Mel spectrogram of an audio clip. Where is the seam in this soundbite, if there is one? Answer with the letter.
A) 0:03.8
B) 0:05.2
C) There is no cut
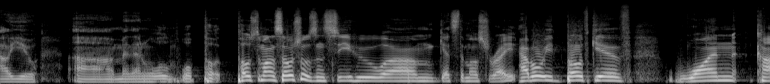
B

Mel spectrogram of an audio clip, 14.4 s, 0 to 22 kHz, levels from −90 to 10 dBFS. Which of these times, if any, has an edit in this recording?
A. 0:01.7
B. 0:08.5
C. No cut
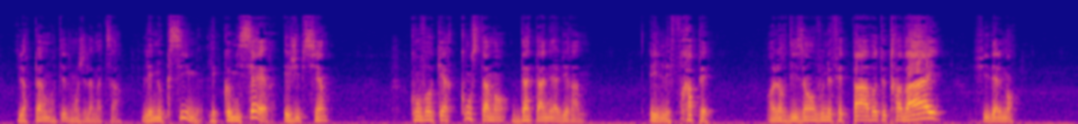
A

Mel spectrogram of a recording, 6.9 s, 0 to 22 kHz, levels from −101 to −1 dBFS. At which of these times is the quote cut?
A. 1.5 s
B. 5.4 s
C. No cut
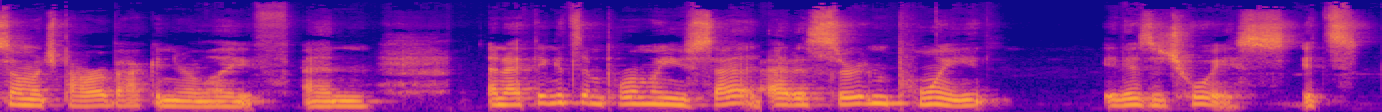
B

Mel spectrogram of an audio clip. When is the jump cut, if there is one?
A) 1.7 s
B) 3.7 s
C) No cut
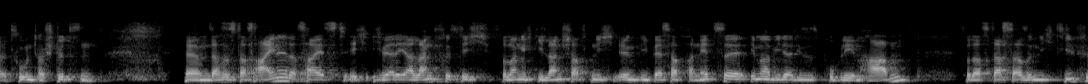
C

